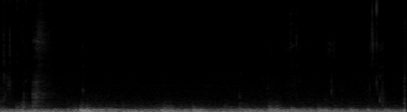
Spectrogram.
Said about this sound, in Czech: Eh, ta dlouhá pauza byla proto, že nad naším studiem je eh, patro, kde občas, řekl bych, nějakým těžkým vozejku něco převážejí.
